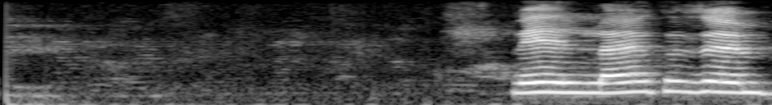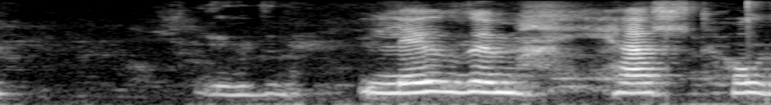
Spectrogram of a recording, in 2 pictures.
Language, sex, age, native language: Icelandic, male, 10, Icelandic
